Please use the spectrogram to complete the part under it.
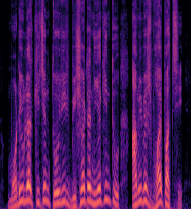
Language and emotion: Bengali, fearful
